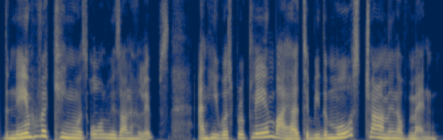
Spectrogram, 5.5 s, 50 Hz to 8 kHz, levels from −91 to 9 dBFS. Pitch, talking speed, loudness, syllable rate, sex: 195 Hz, 250 wpm, -19 LUFS, 5.4 syllables/s, female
